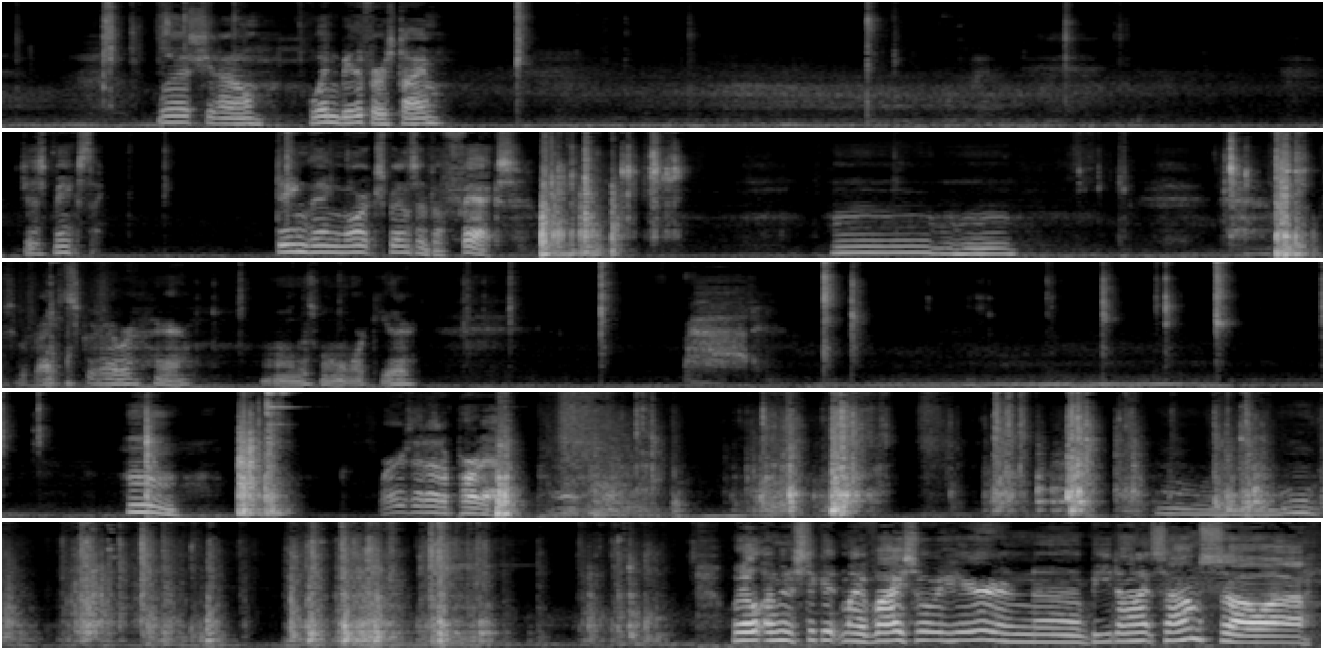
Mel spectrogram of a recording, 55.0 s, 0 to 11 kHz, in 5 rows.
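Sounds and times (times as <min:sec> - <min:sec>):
scraping rustle: 0:37.5 - 0:38.6.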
